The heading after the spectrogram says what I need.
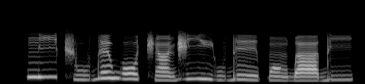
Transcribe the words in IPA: niː˦t͡ʃu˨ dɛ˦wɔ˧ t͡ʃã˨d͡ʒiː˦ju˨deː˦˨ pɔ̃˨ɡ͡baː˨di˧

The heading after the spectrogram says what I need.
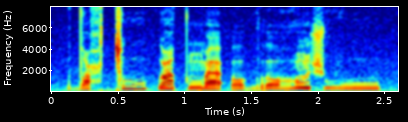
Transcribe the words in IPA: dˤeħǀu ʔutˤŋ͡ma ʔɔɡrɔɦɔ̃ʃ vu

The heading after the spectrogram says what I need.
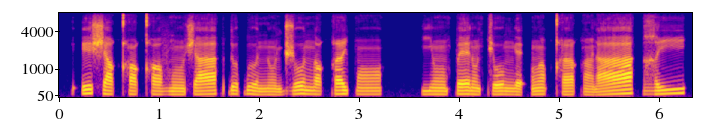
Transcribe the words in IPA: ʔɪʃa qʰoqʰɔvõʃa | ɗʊɓʊnõ d͡ʒonɔ qipɔ̃ | jõ pɛɾõ coŋɛ ʔõ qʰeqɛ̃ ɾa | ʁi

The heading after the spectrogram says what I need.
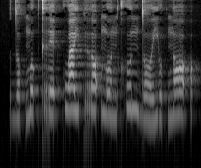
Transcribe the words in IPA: do˨˩k̚mo˥˩k̚tre˦˥ʔ kwa˥˩j prɔ˥˩ʔŋo˧nkʰu˥˩n doː˩˦ju˨˩k̚ nɔ˦˥ʔ

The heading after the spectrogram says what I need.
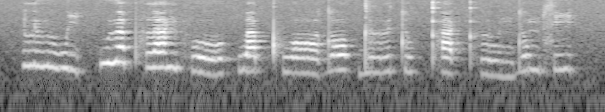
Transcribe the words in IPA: lɯː˧wi˨˩ʔkwɯ˥˩a̯ pʰla˥˩ŋ foː˩˦ kwa˦˥p̚kʰwɔː˧dɔː˥˩k̚dɯː˦˥ tu˥˩k̚pʰa˥˩k̚ pʰlu˩˦ndo˥˩msi˥˩t̚

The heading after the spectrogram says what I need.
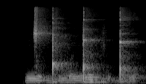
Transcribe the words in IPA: ŋ͡ǀɯ˨ ɡ͡ǃi˨mɤ˨ŋ͡ǃo˦ bʲuː˨ɡ͡ǃo˨

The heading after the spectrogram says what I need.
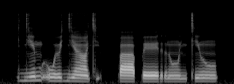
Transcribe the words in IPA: dʲẽmṵ wʉ dʲãːtʲo̰ pːaːpeːrũːnʲ tʲũ

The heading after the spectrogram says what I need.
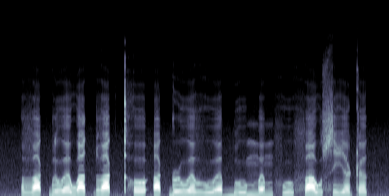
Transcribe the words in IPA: va˨˩k̚lu˧ə̯wa˦˥t̚va˦˥k̚ t̪ʰo˧ʔa˨˩k̚ɹu˧ə̯ vu˨˩˨ə̯ ɓu˨˩˦mə˨˩˨m fu˨˩˨fa˧˥wsi˧ə̯ʈə˦˥k̚

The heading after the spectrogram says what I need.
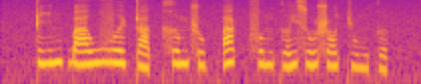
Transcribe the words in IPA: ʈi˧˥nɓa˧˥w və˧jʈa˨˩t̚ xə˧m ʂu˨˩p̚ʔa˦˥k̚ fə˧mkə˧˥jsu˧˥ʂɔ˧˥ cu˨˩mkə˨˩k̚

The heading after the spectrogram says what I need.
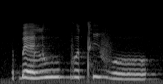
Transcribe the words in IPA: ɓɛ˨luː˦bʊ˦tʰi˦ voː˨

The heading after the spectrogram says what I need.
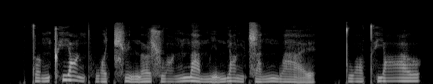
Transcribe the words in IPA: t̪ɤ˨˦ŋpʰjɑ˥˨ŋpʰwɔ˩t͡ɕʰy̰˨˩n ɤ˥˨ʂwɑ˨˦ŋ n̪ä˥˨mḭ˨˩n̪jɑ˥˨ŋʈ͡ʂa˨˦n n̪wa̰˨˩ɪ̯ | t̪wɔ˨˦t̪ʰjɑ˦ʊ̯

